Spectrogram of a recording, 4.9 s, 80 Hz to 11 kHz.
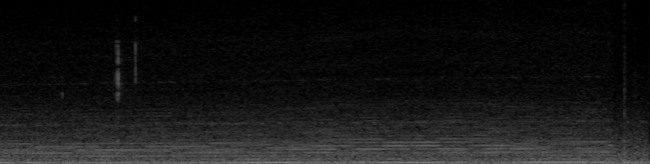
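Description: Race car engines in iRacing, with Mazda MX-5 and Toyota GR86 classes on track together, hold a steady droning hum at a constant level with no clear passes or sharp revving.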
